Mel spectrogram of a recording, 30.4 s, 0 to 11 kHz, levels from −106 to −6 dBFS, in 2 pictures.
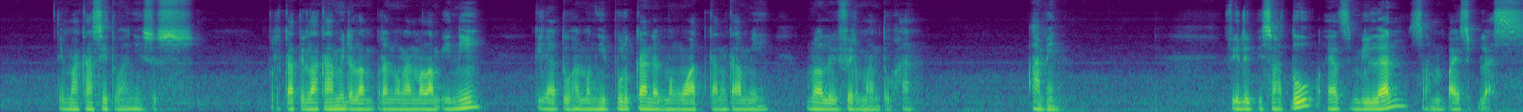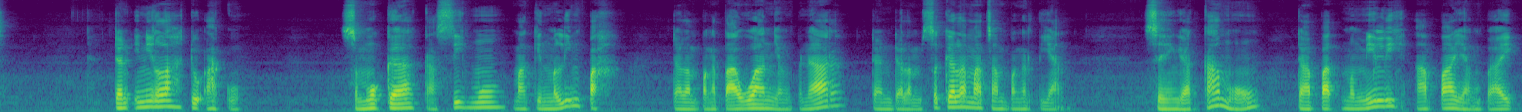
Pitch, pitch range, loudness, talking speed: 100 Hz, 95-120 Hz, -27 LUFS, 95 wpm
